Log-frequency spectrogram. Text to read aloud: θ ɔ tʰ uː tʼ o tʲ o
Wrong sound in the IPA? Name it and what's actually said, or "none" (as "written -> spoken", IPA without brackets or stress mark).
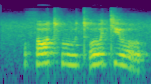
none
